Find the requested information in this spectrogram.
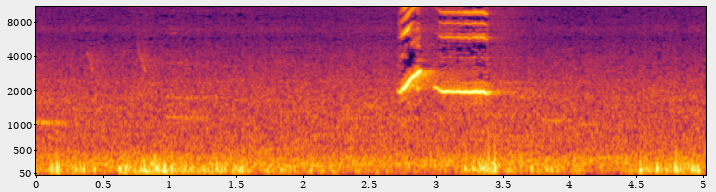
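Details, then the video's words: A rose-ringed (ringneck) parakeet, a talking pet parrot, gives a single clear whistle that swoops up and then holds a level note for about half a second, over low indoor rumble. "talking parrot"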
